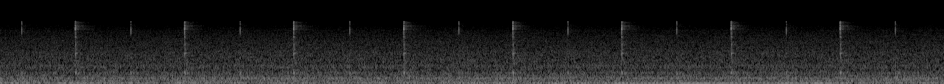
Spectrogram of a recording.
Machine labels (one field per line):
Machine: valve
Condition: normal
